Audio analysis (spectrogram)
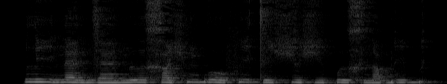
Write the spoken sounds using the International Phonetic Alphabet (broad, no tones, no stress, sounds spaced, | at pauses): l i n æ n z æ n̪ ɯ ə̯ x ɑ ç m b o f i t i ç ɯ ç i p ɯ x n ɑ b i b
